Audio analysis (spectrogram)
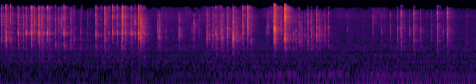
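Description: A black full-size plastic computer keyboard resting on a lap is typed and tapped with fingertips, giving quick, bright plastic clicks with a short, dry decay. Toward the end, the clicking gives way to a steadier, softer rustle as a palm rests on and rubs across the keys.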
